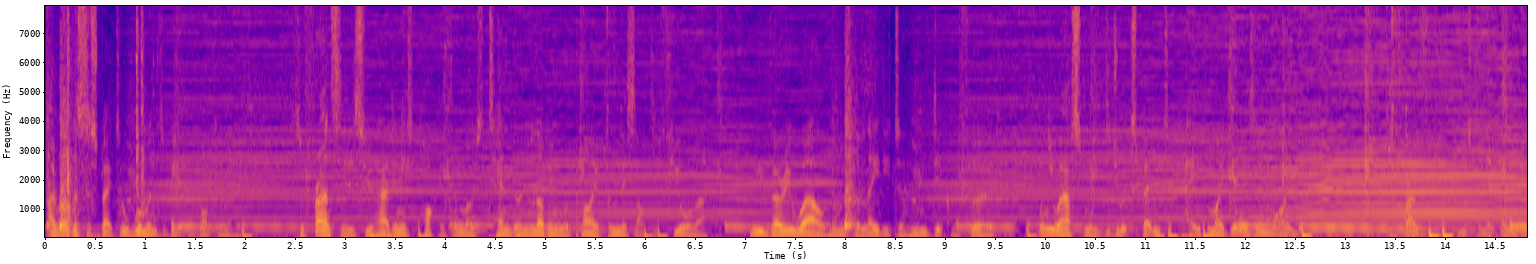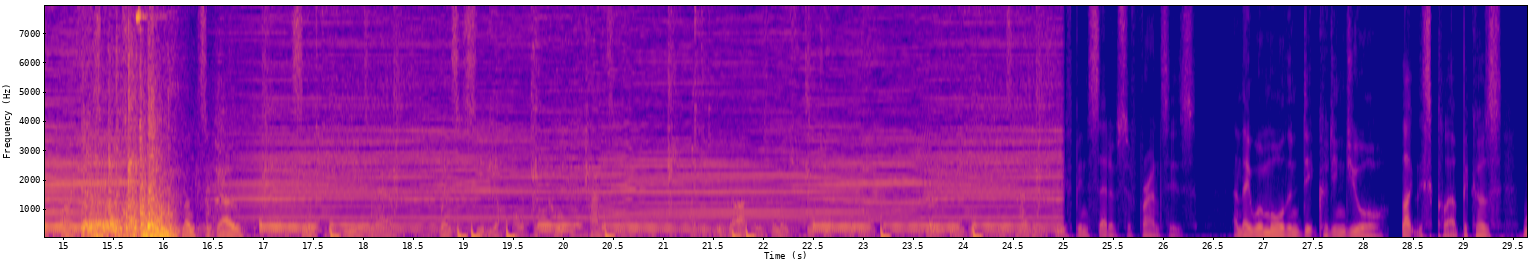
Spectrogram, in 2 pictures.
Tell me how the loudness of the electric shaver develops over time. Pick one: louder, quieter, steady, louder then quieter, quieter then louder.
louder then quieter.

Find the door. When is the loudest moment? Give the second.
16 s.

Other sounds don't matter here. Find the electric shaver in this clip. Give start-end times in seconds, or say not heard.
0.0-25.1.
